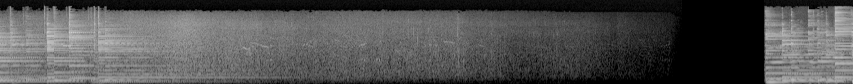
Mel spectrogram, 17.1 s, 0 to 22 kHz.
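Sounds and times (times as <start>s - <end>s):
acoustic guitar chord: 0.0s - 5.6s.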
